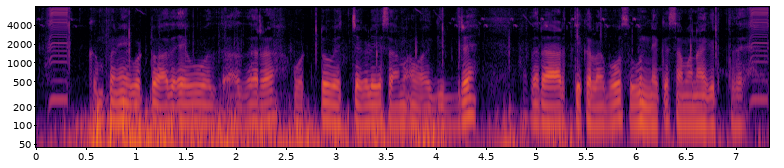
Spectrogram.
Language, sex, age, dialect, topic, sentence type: Kannada, male, 31-35, Mysore Kannada, banking, statement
